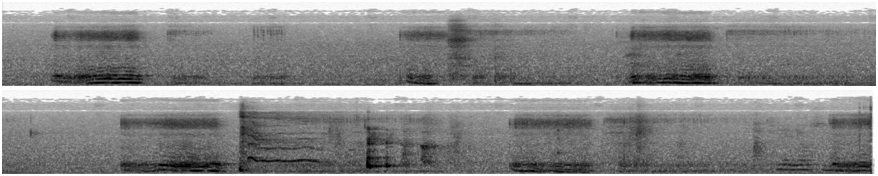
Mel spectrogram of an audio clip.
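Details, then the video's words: Bulldog puppy asleep, snoring in soft, rough, breathy bursts about every three seconds, each a low rasping inhale with a hushed hiss; a brief sharper noise breaks in near the middle of the recording. "Funny Snoring Puppy Bulldog"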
